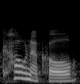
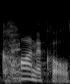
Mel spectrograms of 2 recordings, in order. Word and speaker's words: conical: It's like the adjective like related to the word cone. So it's not conical, it's conical. So if you picture a cone.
